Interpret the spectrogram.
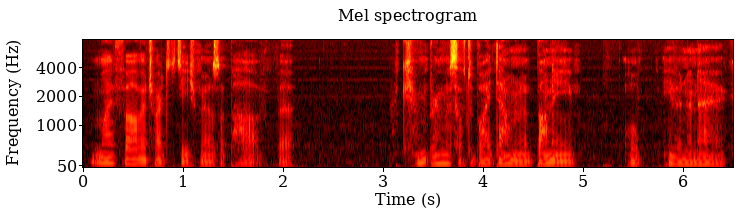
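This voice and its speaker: A man voicing a shy, gentle werewolf in an ASMR audio roleplay, hesitant and halting, with a breathy, gravelly voice that often drops toward a whisper. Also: low voice, a little hiss or hum, heavily acted. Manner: hesitant, timid, halting, with sighs and trailing phrases. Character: shy, gentle, bumbling pacifist male werewolf, older than he looks.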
